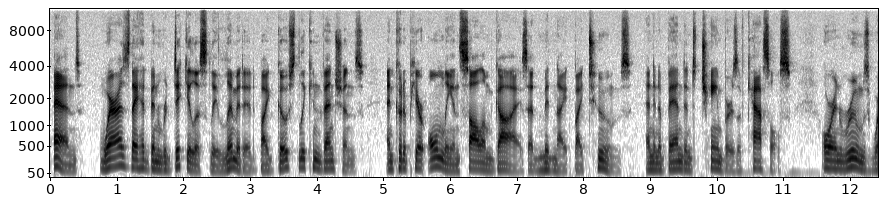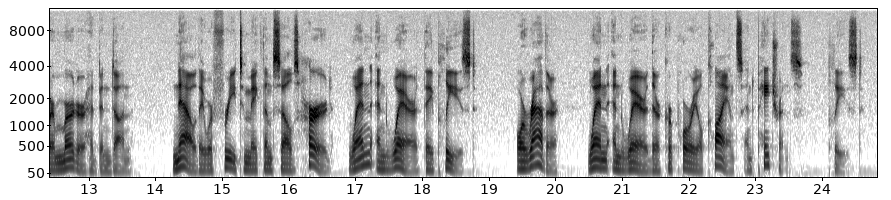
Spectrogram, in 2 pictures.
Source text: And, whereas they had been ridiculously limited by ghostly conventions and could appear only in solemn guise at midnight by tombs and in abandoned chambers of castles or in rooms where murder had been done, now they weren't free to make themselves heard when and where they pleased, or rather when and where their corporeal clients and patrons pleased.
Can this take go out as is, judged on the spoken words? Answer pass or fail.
fail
